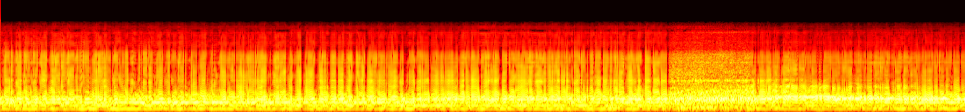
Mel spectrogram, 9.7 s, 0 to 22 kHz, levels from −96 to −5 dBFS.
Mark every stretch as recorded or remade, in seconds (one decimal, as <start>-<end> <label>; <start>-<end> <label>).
0.0-6.7 remade; 6.7-7.5 recorded; 7.5-9.7 remade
